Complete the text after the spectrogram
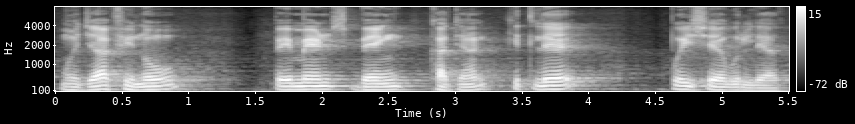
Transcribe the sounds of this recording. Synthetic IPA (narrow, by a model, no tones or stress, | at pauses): m̤əd͡ʑjafino | pemeɳʈsbɛ̃ŋkʰːat̪jãkit̪le | pəjɕeʋəɾljat̪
